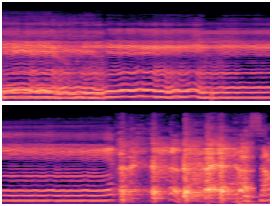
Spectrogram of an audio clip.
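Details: A sustained sung note gives way to a short run of rough cough bursts from an adult who had been sick for a week, voice sounding congested with mucus.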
